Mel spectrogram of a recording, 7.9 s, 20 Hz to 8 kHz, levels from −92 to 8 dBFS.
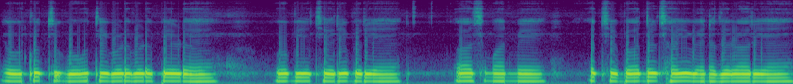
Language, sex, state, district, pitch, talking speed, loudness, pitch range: Hindi, male, Rajasthan, Bikaner, 130 Hz, 175 wpm, -10 LUFS, 130-135 Hz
